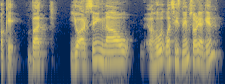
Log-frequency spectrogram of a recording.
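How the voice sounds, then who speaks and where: A man's voice: a little high, unhurried. A man pressing questions in a live online call, repeating and rephrasing until he gets an answer. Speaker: AMA questioner.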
